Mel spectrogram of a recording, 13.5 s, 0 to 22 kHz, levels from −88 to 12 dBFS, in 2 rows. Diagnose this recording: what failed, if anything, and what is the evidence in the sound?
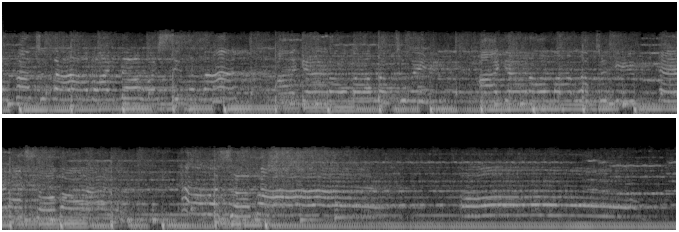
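Nothing failed in this recording, and the sound holds no evidence of a fault; the call's microphone processing and codec path simply leave nothing above about 8 kHz, which is normal for this chain.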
